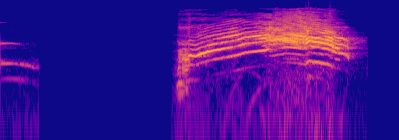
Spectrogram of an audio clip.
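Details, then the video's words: House cat producing an odd, high-pitched drawn-out meow about two seconds long, rising then arching down, shrill and strained, after a brief tail of an earlier cry and a silent gap. "this weird sound is from a cat"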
